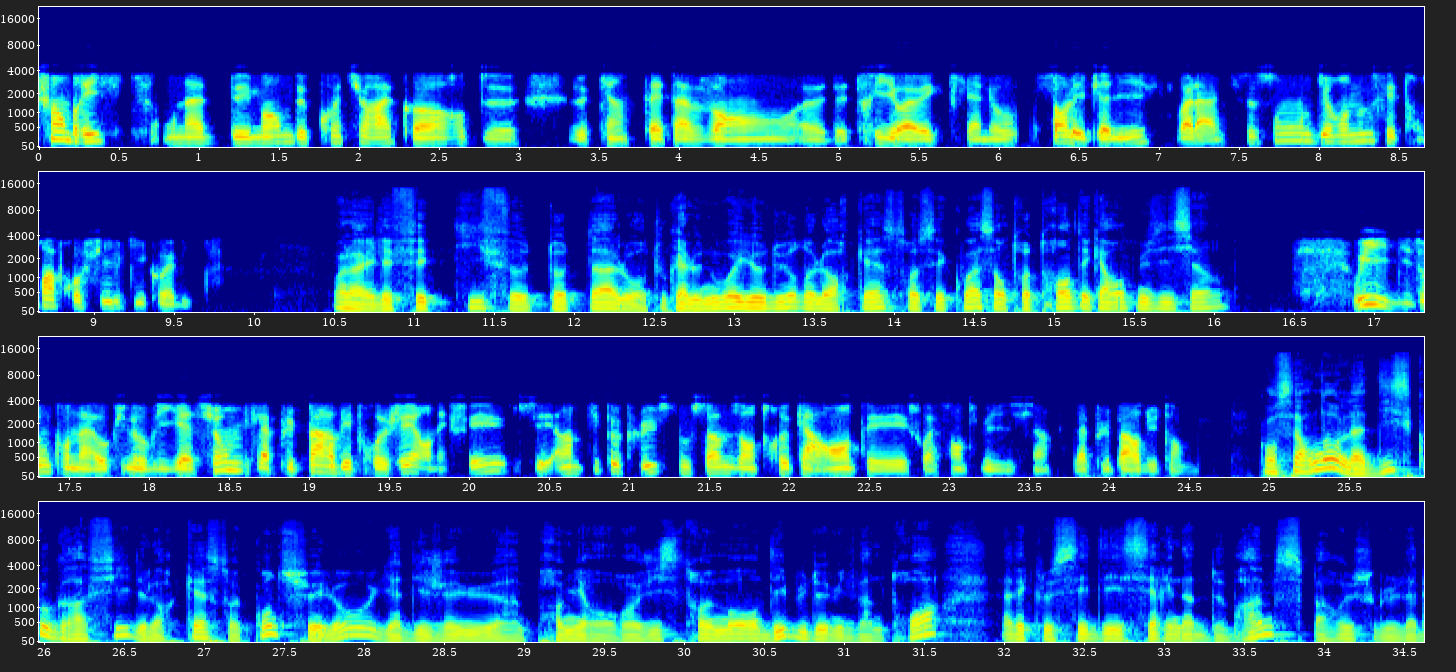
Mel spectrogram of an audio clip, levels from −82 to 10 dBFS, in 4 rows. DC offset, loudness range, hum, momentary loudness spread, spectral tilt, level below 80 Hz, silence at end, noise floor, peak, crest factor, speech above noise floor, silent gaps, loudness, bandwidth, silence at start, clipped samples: under 0.1%; 4 LU; none; 12 LU; -6.5 dB/octave; -48 dBFS; 0 s; -69 dBFS; -2 dBFS; 22 dB; 44 dB; none; -25 LUFS; 13.5 kHz; 0 s; under 0.1%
